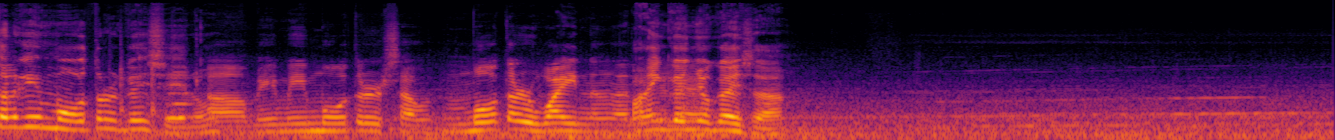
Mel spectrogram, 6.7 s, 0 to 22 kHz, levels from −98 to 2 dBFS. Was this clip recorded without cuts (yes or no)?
yes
